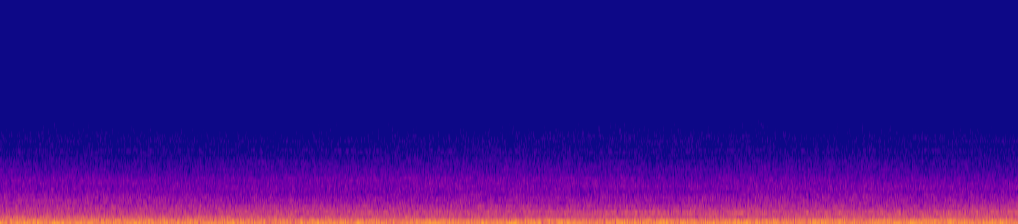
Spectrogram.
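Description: Background music with sustained low notes and no clear beat.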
